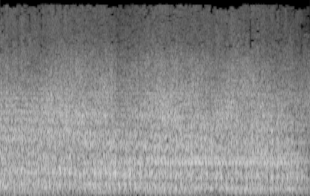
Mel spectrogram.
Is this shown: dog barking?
no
